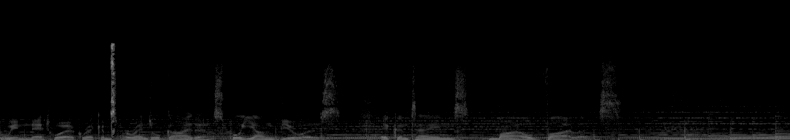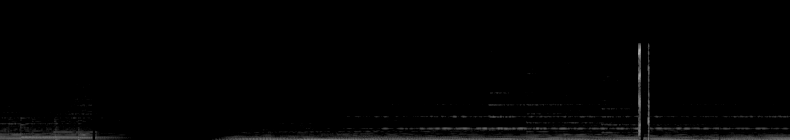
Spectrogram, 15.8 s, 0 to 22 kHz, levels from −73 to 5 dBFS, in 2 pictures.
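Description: Two short blocks of digital silence land in the audio, 5 ms at 6.44 s and 15 ms at 15.09 s. The hard cut-outs come across as ticks or dips, from an unfilled output buffer or invalid numbers in processing.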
